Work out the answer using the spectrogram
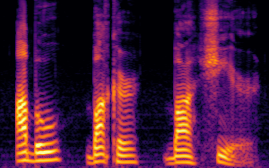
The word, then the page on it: Abu Bakar Bashir: American English; from Indonesia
